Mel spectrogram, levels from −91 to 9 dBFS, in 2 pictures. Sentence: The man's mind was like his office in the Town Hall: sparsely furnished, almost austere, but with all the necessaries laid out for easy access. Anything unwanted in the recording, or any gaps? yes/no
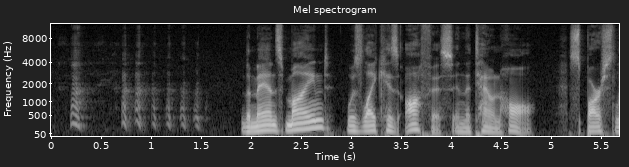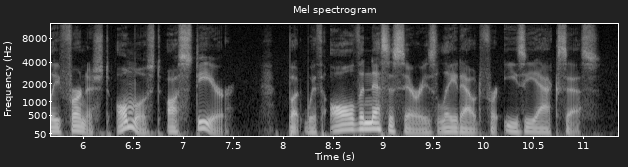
yes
